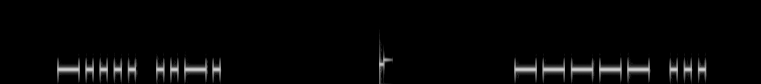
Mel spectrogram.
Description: Morse code, heard as a keyed tone, about 17 wpm, 700 Hz. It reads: 6 F 0 S
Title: Single-Letter Single-Number 17wpm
